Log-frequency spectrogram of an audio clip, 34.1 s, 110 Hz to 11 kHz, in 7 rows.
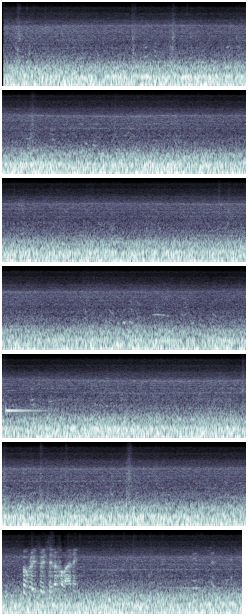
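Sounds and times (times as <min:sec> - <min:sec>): jet cabin engine and airflow rush: 0:00.0 - 0:34.0
faint high whine: 0:19.6 - 0:20.9.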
